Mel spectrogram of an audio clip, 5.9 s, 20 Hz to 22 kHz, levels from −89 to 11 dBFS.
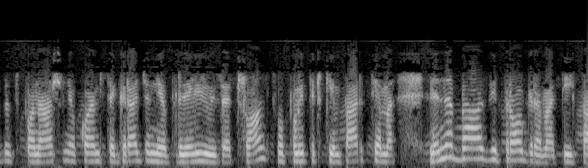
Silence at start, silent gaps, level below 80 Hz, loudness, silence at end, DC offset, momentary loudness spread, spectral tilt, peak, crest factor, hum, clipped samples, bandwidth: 0 s; none; -56 dBFS; -16 LUFS; 0 s; under 0.1%; 4 LU; -6 dB/octave; -4 dBFS; 12 dB; none; under 0.1%; 8.4 kHz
